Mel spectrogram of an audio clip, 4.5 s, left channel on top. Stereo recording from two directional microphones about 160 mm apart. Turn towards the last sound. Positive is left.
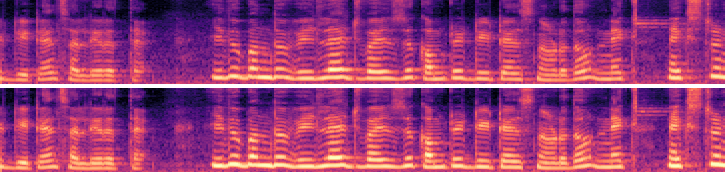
turn(degrees=-30)  # may be behind; listen again after turning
